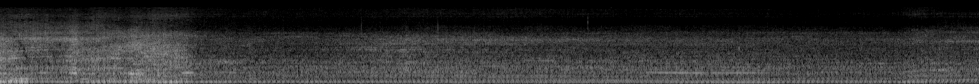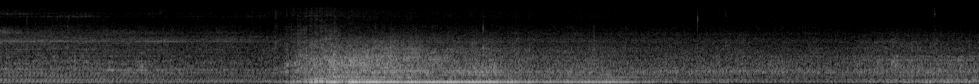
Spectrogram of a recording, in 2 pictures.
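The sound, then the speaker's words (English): A riding lawn mower's engine runs close by with a steady low drone and two louder surges, one at the start and one later on. “A lot of noise here. Hold on a second. Guy just started up his riding mower right beside me.”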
